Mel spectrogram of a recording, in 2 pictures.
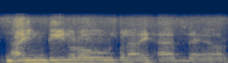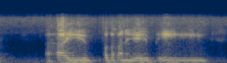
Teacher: One of the distinctive characteristics of his speech is the rhoticity with which he rolls his R's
